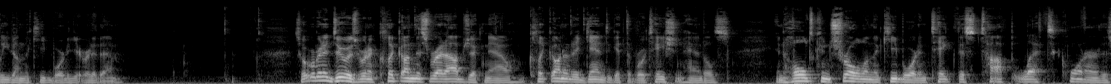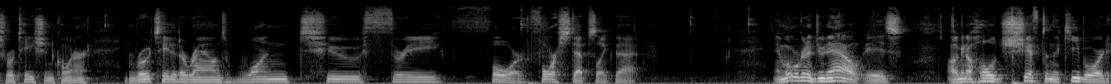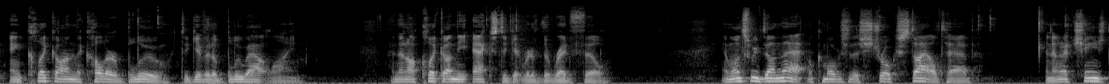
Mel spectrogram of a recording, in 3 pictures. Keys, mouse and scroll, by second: 2.4 click, 4.1 click, 5.9 click, 12.2-16.7 drag, 18.1 click, 23.7 click, 27.2 click, 31.1 click, 32.2 click, 33.0 click.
